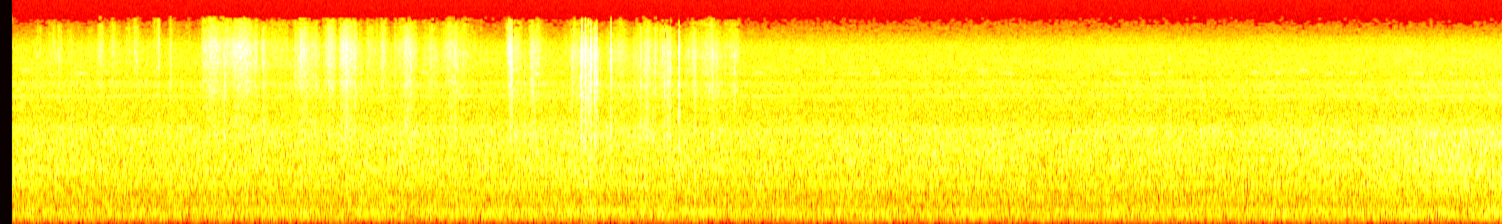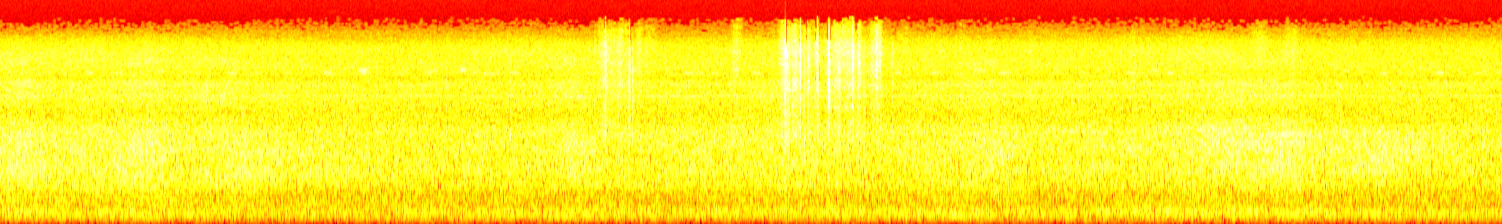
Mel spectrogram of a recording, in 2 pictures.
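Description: Steady hum of a car heard from inside its cabin, the engine idling with road noise around it. A few light clicks come a few seconds in and again about two-thirds of the way through.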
